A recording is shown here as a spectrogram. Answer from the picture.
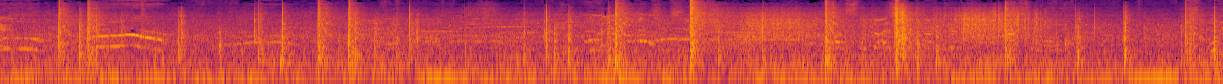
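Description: Fireworks exploding in many sharp bangs at irregular intervals, growing denser from about eight to ten seconds in.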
